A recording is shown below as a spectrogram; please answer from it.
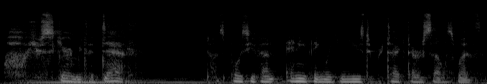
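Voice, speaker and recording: A wary, weary survivor in a horror game, played by a male actor. He speaks at an average pitch in a hushed, plainspoken way. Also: fairly even intonation, normal speed, whispered, close to an everyday voice. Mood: nervous, relieved.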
